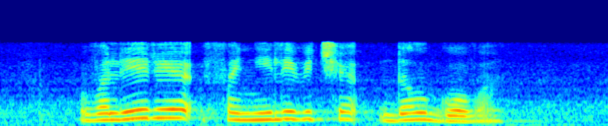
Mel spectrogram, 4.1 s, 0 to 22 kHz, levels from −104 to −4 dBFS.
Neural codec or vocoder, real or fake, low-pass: none; real; 5.4 kHz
